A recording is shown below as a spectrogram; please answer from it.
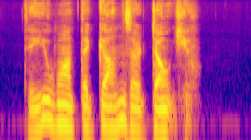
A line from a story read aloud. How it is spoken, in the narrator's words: Harris said through gritted teeth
